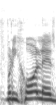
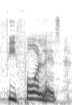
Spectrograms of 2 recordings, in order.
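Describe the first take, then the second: First: The word is said with its r and j sounds. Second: The r and j sounds are replaced by f sounds. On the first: The speaker calls it right. "because I wanted frijoles" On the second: The speaker calls it wrong. "but I would say fifoles"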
